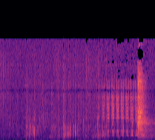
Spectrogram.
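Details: Goats at a ranch, apparently playing: a goat (Capra hircus) gives a nasal, quavering bleat that pulses rapidly before ending in a harsh burst.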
